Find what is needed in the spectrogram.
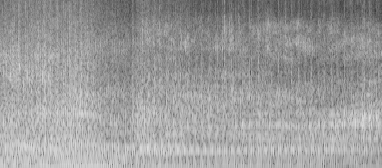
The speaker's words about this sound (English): I'm glad that guy had his glass packs on, because I wouldn't have known he's coming.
